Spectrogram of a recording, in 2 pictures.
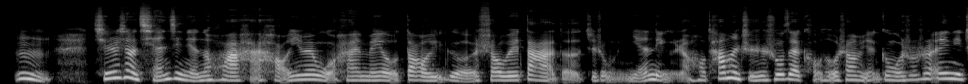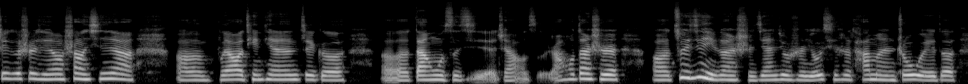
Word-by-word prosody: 嗯， 250 -3 0 0.4
其 260 - -3
实 295 +3 +3
像 305 -6 +4
前 225 -2 -1
几 260 -2 +1
年 175 -4 -2
的 200 +2 -1
话 195 -2 +3
还 - - -3
好， - - -3
因 215 +4 -1
为 225 - +3
我 210 -3 0
还 195 0 -4
没 190 -1 -3
有 185 -2 -1
到 195 -4 0
一 175 - -2
个 150 -8 -3
稍 195 +1 -2
微 195 +1 +1
大 195 - +2
的 - - -6
这 - - -9
种 - - -8
年 230 - -2
龄， 215 - -3
然 - - -7
后 195 +1 -7
他 270 +7 +2
们 295 -2 +5
只 185 -7 -4
是 200 - -2
说 235 +3 +1
在 225 -3 +2
口 - - -10
头 190 - -3
上 210 +1 -2
面 190 - -6
跟 205 - -5
我 190 0 -3
说， 210 +2 -7
说： 255 +1 -2
“哎， 260 +1 +1
你 250 -3 +2
这 265 +3 -2
个 255 0 +1
事 255 -1 0
情 235 - +1
要 240 0 +3
上 245 0 +2
心 260 +1 +1
啊， 225 -3 +3 0.4
呃， 200 0 -2
不 215 - -4
要 220 +1 +5
天 220 0 -2
天 220 -1 +1
这 220 -1 -1
个， 195 -1 0 0.3
呃， 190 - -2
耽 210 +2 +5
误 220 - +3
自 205 0 -4
己”， 350 - -6
这 - - -7
样 - - -4
子。 - - -16
然 - - -5
后 235 +2 -2
但 255 0 +4
是， 230 -2 +4 0.3
啊， 205 -1 -1
最 310 +7 +3
近 310 -3 +7
一 220 - +3
段 210 -1 +1
时 190 -2 -4
间， 205 +2 -1
就 220 -1 +1
是 200 -2 -1
尤 205 +3 +3
其 220 -1 -7
是 220 -1 -3
他 225 +2 -2
们 210 -3 0
周 220 +2 +3
围 195 -3 +3
的 200 -1 0
215 Hz, 280 characters per minute, -22 LUFS, 195-240 Hz, 0.4 s, 近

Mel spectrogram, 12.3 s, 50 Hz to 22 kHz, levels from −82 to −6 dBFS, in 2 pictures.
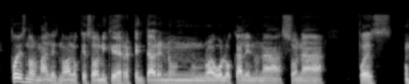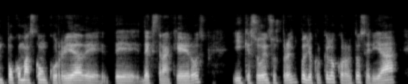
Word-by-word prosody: pues 175 -2 +5
normales, 130 -6 0
¿no? 120 +3 0
A 130 - +2
lo 120 -1 -2
que 110 - -1
son, 125 +3 +2
y 125 - -1
que 120 - -2
de 110 -1 +5
repente 115 +3 -1
abren 125 0 +3
un 125 0 -2
un 120 -1 -3
nuevo 120 +1 +4
local 110 0 +1
en 110 -1 -2
una 110 -2 -1
zona, 115 0 -1 0.5
pues 110 -4 -1
un 130 -2 -4
poco 130 +1 +1
más 125 -1 +3
concurrida 120 -2 +2
de 105 -5 -3
de 100 -2 -1
de - - +1
extranjeros 110 +6 -1 0.4
y 110 -1 -3
que 115 - -4
suben 115 +3 +1
sus 125 -1 -9
precios, 135 +6 -2
pues 155 -2 +1
yo 130 - +1
creo - - -12
que 155 - -2
lo 150 -2 0
correcto 110 +8 -3
sería, 120 +2 0
120 Hz, 195 wpm, -23 LUFS, 110-125 Hz, 0.5 s, pues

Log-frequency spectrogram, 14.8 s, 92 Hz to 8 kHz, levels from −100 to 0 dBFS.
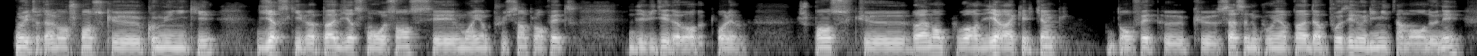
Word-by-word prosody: Oui 100 0 +4
totalement, 95 +2 0
je 95 - -9
pense 100 -1 -1
que 90 -2 0
communiquer, 95 +5 -3 0.4
dire 105 +3 +5
ce - - -4
qui 95 - -3
va 90 -1 +1
pas, 105 0 +5
dire 100 +1 +2
ce 100 - -7
qu'on 95 - -2
ressent, 90 +4 +1
c'est 90 -4 -2
le 90 - -2
moyen 90 0 -1
plus 90 -1 -13
simple, 100 -2 -4
en 90 - -2
fait, 100 +2 -2 0.5
d'éviter 90 +3 -2
d'avoir 85 0 +3
d'autres - - -12
problèmes. 90 -2 -2 0.5
Je - - -14
pense 100 0 +2
que 90 0 -2
vraiment, 95 +2 +4
pouvoir 95 -2 +1
dire 95 0 +6
à 90 - +4
quelqu'un 105 +3 -1
que, 100 - -16 0.4
ben 70 +4 -4
en 90 - 0
fait, 100 +2 +2
heu, 85 -1 -4
que 85 -1 -4
ça 85 +4 +3
ça 100 - -1
nous 90 -1 -2
convient 90 0 -3
pas, 95 +1 +3
d'imposer 95 +3 +1
nos 95 -1 +2
limites 95 +1 -3
à - - -1
un - - -2
moment 85 0 0
donné. 100 +6 -2
95 Hz, 210 wpm, -24 LUFS, 90-100 Hz, 0.5 s, dire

